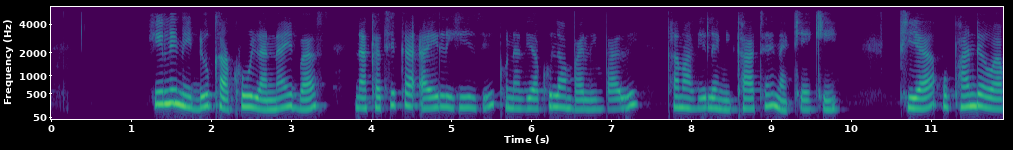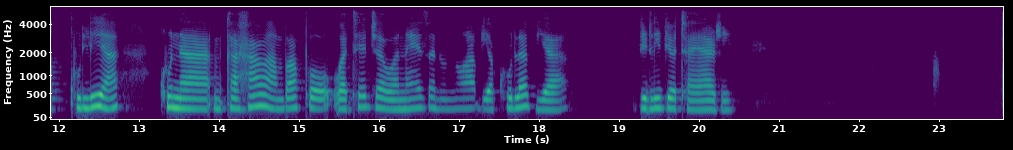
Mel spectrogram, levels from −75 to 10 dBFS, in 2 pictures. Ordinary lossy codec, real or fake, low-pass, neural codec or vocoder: Opus, 64 kbps; fake; 5.4 kHz; codec, 16 kHz, 2 kbps, X-Codec, HuBERT features, trained on balanced general audio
